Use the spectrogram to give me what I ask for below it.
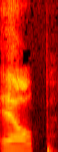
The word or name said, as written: elg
